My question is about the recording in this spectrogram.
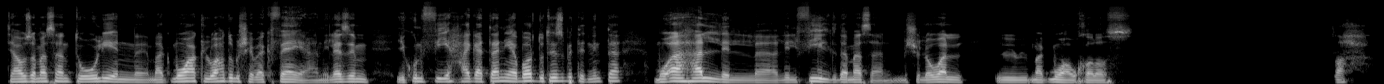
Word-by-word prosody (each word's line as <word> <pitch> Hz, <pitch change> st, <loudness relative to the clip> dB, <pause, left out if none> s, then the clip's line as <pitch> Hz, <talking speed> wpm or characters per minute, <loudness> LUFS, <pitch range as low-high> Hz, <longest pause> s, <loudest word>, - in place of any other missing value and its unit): أنتِ 130 Hz, -, -5 dB
عاوزة 130 Hz, +2 st, +3 dB
مثلًا 140 Hz, +1 st, +1 dB
تقولي 135 Hz, +2 st, +2 dB
إن 110 Hz, -3 st, -4 dB
مجموعك 135 Hz, +8 st, +2 dB
لوحده 135 Hz, +3 st, +2 dB
مش 135 Hz, -3 st, -3 dB
هيبقى 110 Hz, -1 st, -2 dB
كفاية، 115 Hz, 0 st, 0 dB
يعني 95 Hz, +1 st, -9 dB
لازم 120 Hz, +1 st, 0 dB, 0.3 s
يكون 120 Hz, +7 st, -2 dB
في 135 Hz, +1 st, -2 dB
حاجة 140 Hz, 0 st, 0 dB
تانية 150 Hz, +2 st, +2 dB
برضه 155 Hz, +1 st, +4 dB
تثبِت 155 Hz, 0 st, 0 dB
إن 125 Hz, -1 st, -5 dB
أنت 155 Hz, +3 st, -3 dB, 0.3 s
مؤهَّل 150 Hz, +5 st, +6 dB, 0.2 s
لل 100 Hz, -1 st, -5 dB
للfield 125 Hz, -3 st, 0 dB
ده 110 Hz, -, +1 dB
مثلًا، 90 Hz, -6 st, -4 dB
مش 95 Hz, +2 st, -9 dB
اللي 105 Hz, 0 st, -4 dB
هو 115 Hz, +2 st, +4 dB
ال 110 Hz, -2 st, -1 dB, 0.3 s
المجموع 105 Hz, +1 st, -1 dB
وخلاص. 100 Hz, 0 st, -3 dB, 2.0 s
صح. -, -, -10 dB
120 Hz, 140 wpm, -22 LUFS, 105-140 Hz, 2.0 s, مؤهَّل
